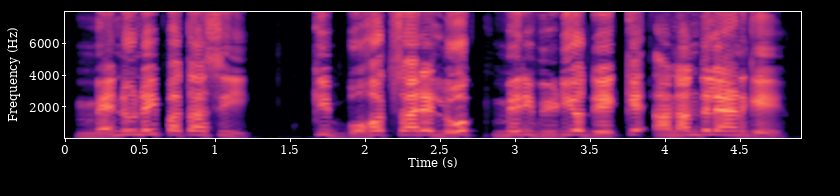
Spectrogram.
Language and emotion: Punjabi, surprised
